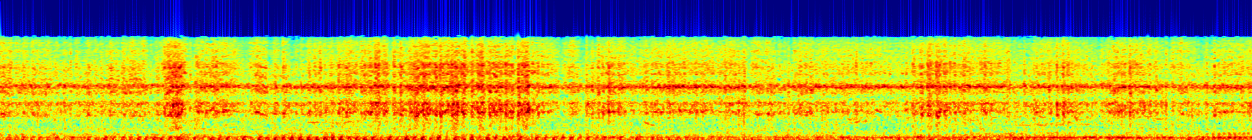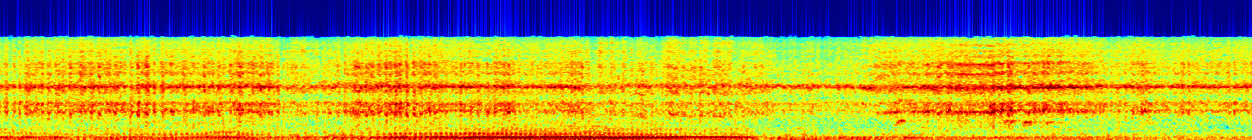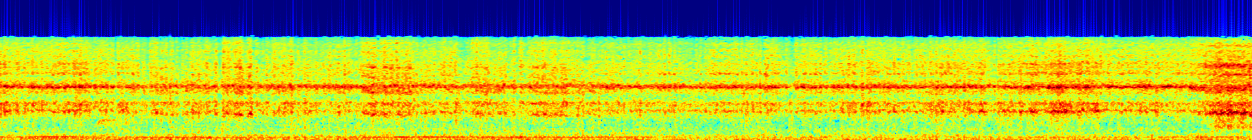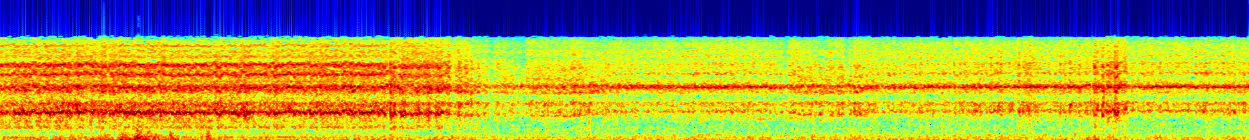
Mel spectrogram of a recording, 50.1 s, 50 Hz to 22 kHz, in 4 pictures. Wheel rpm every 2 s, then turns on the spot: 220, 220, 220, 230, 230, 230, 230, 230, 230, 220, 220, 230, 230, 230, 220, 220, 230, 230, 220, 190, 200, 220, 230, 230, 230.
none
